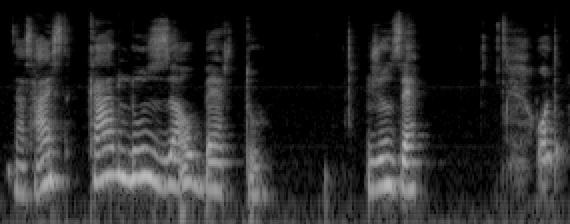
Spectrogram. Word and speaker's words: Carlos Alberto: Bei Carlos Alberto wird S hier als S ausgesprochen, weil S befindet sich am Wortende und das nächste Wort beginnt mit einem Vokal. Das heißt Carlos Alberto, José.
